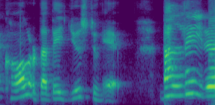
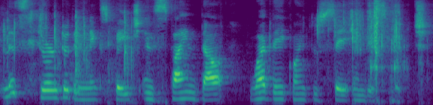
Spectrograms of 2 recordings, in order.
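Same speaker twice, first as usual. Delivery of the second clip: usual speaking voice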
